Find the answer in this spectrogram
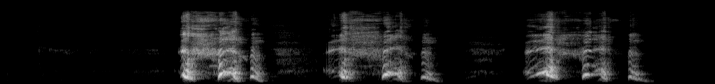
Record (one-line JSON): {"three_cough_length": "7.2 s", "three_cough_amplitude": 26549, "three_cough_signal_mean_std_ratio": 0.38, "survey_phase": "beta (2021-08-13 to 2022-03-07)", "age": "65+", "gender": "Female", "wearing_mask": "No", "symptom_none": true, "smoker_status": "Never smoked", "respiratory_condition_asthma": false, "respiratory_condition_other": true, "recruitment_source": "REACT", "submission_delay": "5 days", "covid_test_result": "Negative", "covid_test_method": "RT-qPCR", "influenza_a_test_result": "Negative", "influenza_b_test_result": "Negative"}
